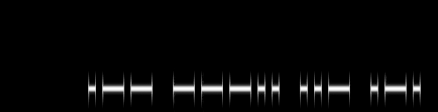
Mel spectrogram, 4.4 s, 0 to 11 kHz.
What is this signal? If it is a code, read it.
Morse code, heard as a keyed tone, about 17 wpm, 700 Hz. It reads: W8UR
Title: USA Call Signs - 4 Characters - Repeated 2x - 17wpm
